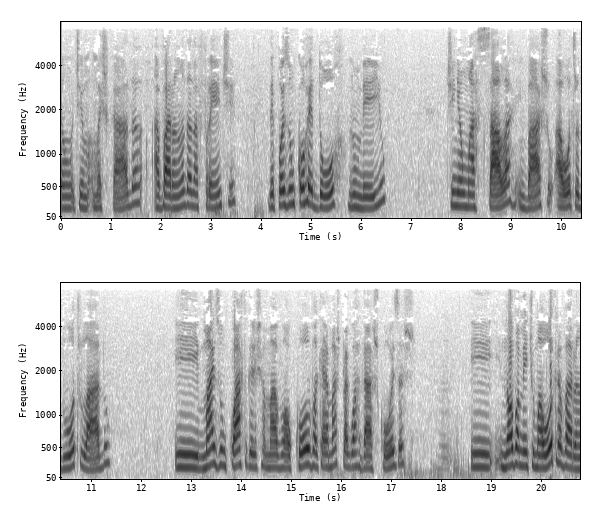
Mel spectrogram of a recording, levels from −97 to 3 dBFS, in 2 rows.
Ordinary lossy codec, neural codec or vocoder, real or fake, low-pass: MP3, 32 kbps; none; real; 7.2 kHz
